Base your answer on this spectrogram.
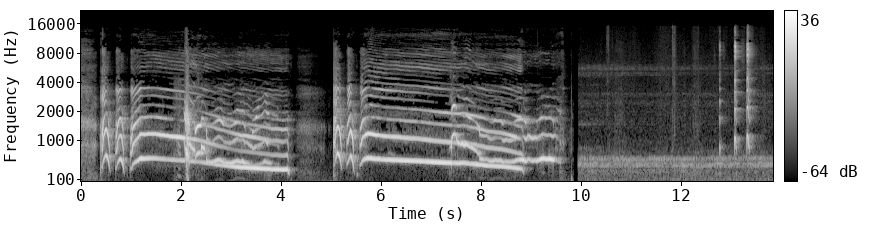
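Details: Bernese Mountain Dog puppy howling twice: each howl opens with a few short yips, then becomes a long, tonal, wavering cry that slides gradually downward. A brief pause separates the two howls, and a steady low hum remains afterward.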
